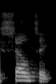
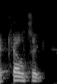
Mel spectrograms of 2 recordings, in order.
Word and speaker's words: Celtic: a celtic thing i'm well done for saying it right because most people say celtic and celtic is the glasgow football team but yeah celtic is irish welsh britney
